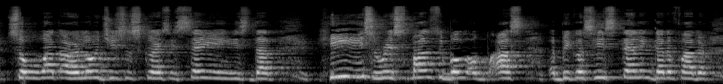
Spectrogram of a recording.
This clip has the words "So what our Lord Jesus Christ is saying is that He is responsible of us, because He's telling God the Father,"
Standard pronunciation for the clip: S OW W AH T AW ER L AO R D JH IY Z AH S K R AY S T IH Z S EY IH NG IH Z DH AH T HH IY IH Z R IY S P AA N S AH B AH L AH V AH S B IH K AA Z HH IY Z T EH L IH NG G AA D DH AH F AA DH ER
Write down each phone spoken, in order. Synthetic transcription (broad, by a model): S OW W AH T AW ER L AO R D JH IY S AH S K R AY S T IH S EY IH NG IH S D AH T HH IY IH S R IY S P AA N S AH B AH L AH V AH S B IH K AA S HH IY S T EH L IH NG G AA D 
